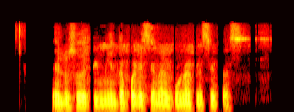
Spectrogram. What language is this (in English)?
Spanish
